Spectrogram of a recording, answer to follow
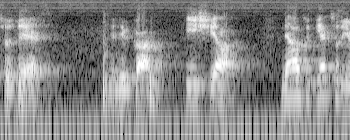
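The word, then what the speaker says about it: איש: Well, certainly, this here is a piece of the word man, ish. It's just missing the silent letter, aleph, at the front of it.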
